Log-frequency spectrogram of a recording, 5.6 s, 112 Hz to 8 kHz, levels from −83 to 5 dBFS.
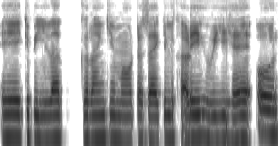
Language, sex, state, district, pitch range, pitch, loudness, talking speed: Hindi, male, Uttar Pradesh, Jalaun, 135-145 Hz, 140 Hz, -17 LUFS, 95 wpm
